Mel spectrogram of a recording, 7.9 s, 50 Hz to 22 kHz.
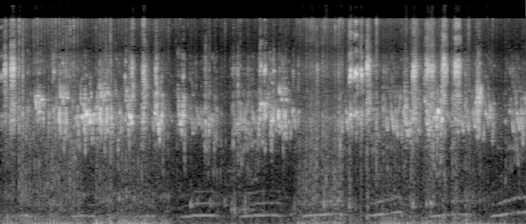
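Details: Budgies eating soft food on 4 December 2023 keep up steady high chatter and squawky chirps, while a low droning hum runs beneath.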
